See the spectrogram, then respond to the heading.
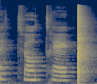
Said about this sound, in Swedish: Fan vad du har blivit bra på att klappa. Men jag tycker det har blivit en sån förbättring på ditt klappande.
